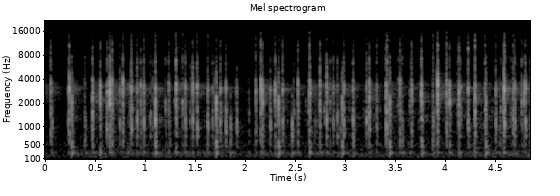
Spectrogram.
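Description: Continuous two-handed fingertip typing on a Lin Works Whale 75, a 75% mechanical keyboard with lubed linear Opblack switches, white and grey ABS keycaps and a polycarbonate plate, resting on a desk mat. Rapid, bright, crisp keystroke clacks follow one another with almost no ring, with a brief lull near the two-second mark before the typing picks up again.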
